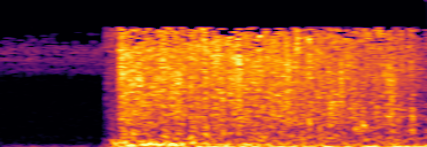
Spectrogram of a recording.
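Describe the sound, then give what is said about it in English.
A bomb explosion bursts in suddenly after a quiet moment, a loud deep boom that swells at once into a dense, sustained roaring rumble that holds steady to the end. “That was the bomb that still makes Kent jump.”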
